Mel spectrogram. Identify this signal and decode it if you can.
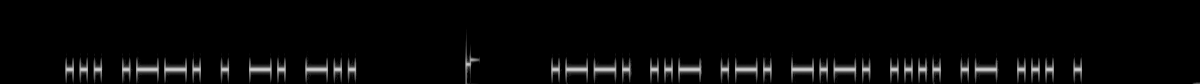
Morse code, heard as a keyed tone, about 17 wpm, 700 Hz. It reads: SPEND PURCHASE
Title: Sentences from Top 800 Words - New Word Drill - 17wpm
